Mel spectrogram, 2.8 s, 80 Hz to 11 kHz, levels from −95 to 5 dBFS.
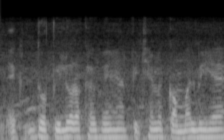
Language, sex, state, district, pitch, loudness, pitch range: Hindi, male, Bihar, East Champaran, 130 Hz, -26 LUFS, 125-130 Hz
